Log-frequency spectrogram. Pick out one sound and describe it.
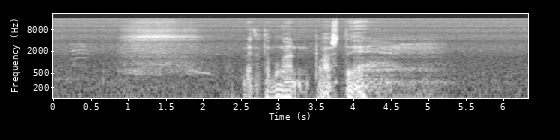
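A man speaks briefly and calmly into a nearby microphone.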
